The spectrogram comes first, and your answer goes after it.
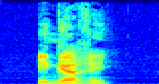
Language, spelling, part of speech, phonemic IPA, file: French, égarer, verb, /e.ɡa.ʁe/, Fr-égarer.ogg
- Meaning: 1. to misplace 2. to mislead, misinform 3. to lead astray 4. to get lost, go astray, to lose one's way; to wander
